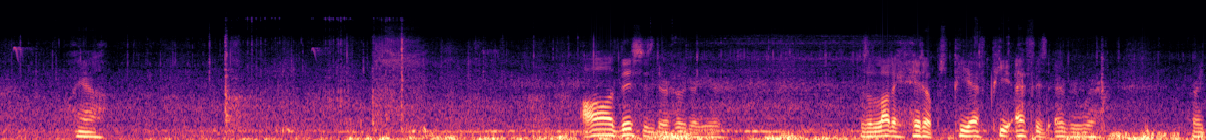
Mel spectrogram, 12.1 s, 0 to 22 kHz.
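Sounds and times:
bicycle tyre rumble: 0.0s - 12.0s
wind buffeting microphone: 0.0s - 12.0s.

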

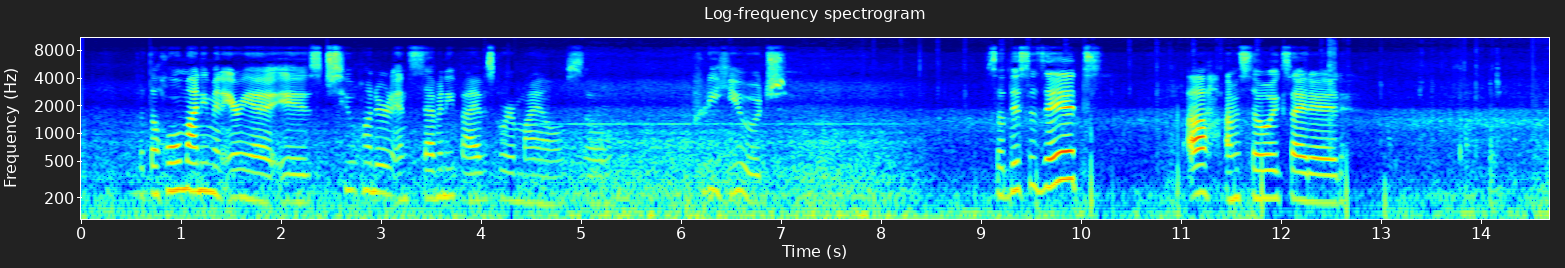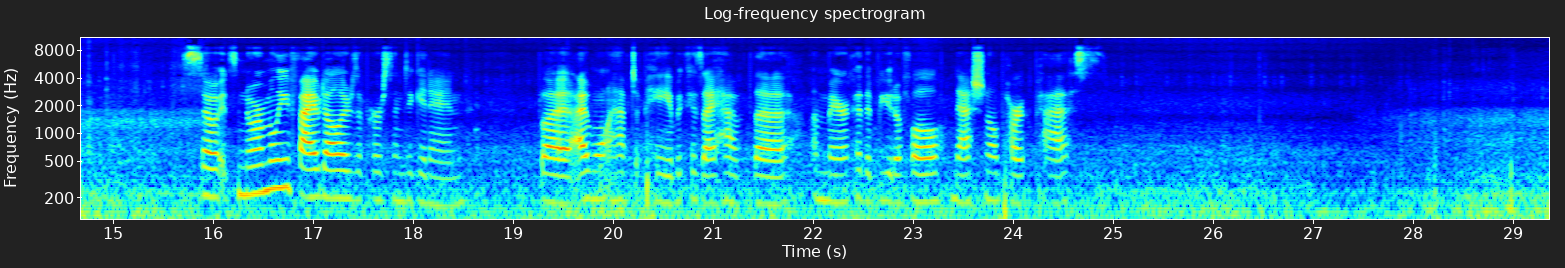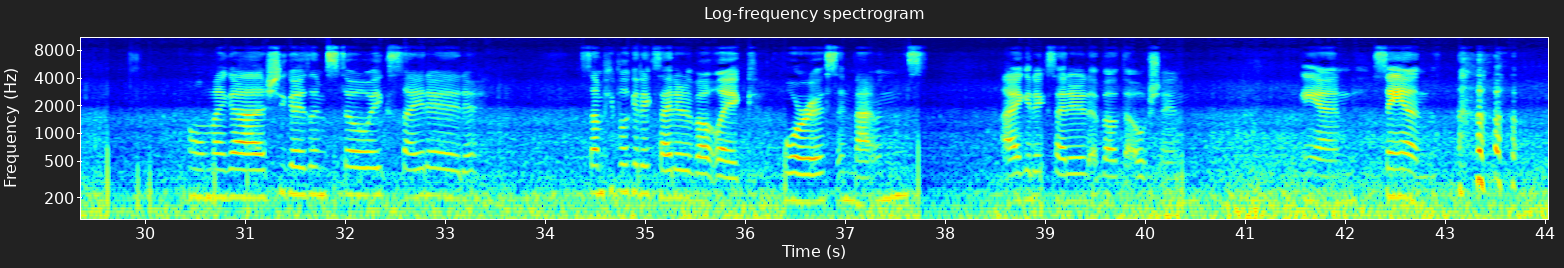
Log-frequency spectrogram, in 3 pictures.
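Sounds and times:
vehicle road and engine rumble: 0.0s - 44.0s.

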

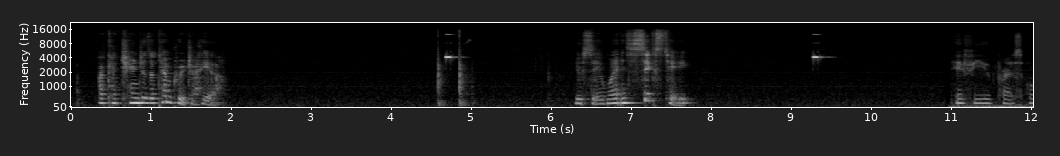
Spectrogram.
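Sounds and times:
short high beep: 9.3s - 9.6s.

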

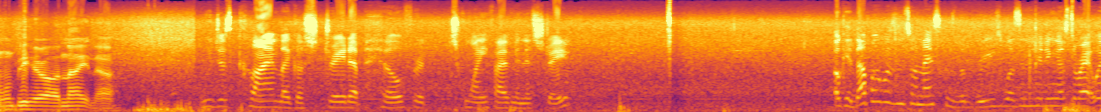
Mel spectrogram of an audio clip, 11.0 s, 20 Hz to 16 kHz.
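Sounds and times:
leaves rustling: 0.0s - 11.0s
wind on microphone: 0.0s - 11.0s.

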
